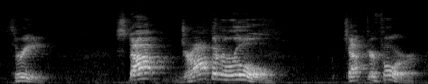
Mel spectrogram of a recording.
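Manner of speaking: plain reading voice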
